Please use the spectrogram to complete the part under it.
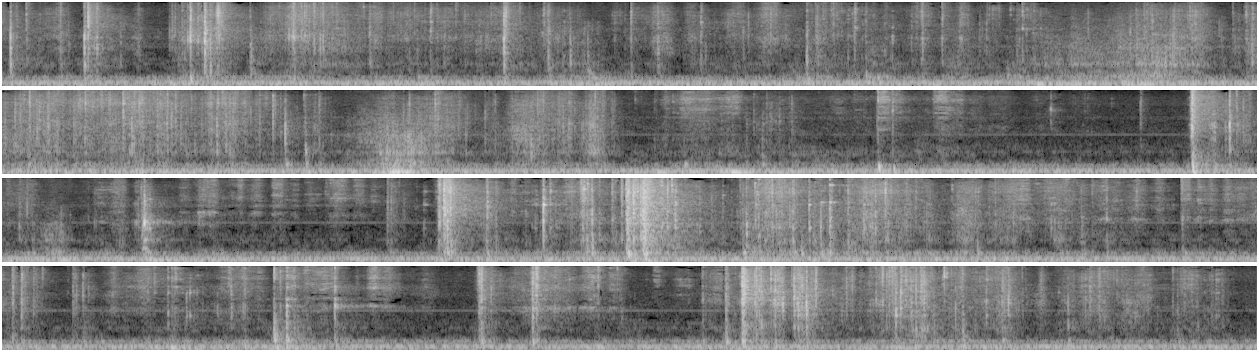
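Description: Chalky blocks crumble and crunch between fingers, close up.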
